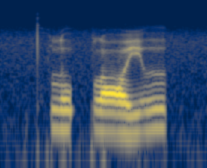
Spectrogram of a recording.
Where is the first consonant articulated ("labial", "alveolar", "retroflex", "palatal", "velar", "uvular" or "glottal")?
labial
